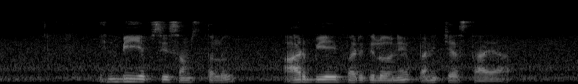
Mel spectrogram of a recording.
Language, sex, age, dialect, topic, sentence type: Telugu, male, 25-30, Central/Coastal, banking, question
